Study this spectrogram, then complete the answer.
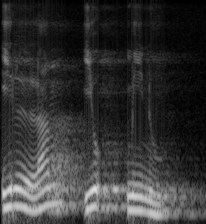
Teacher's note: Illam mim sukun bertemu ya idhar safawi, kita baca jelas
